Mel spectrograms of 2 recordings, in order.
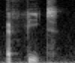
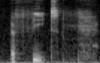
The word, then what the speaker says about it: effete: you may misunderstand me let's pronounce this word together a feat a feat the Str is on the second part and we use this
